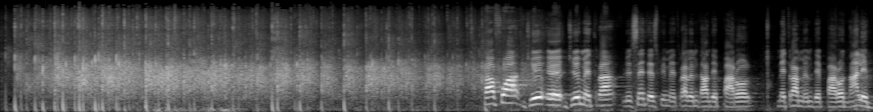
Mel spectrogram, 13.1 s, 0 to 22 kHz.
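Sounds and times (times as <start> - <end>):
church congregation applauding with dense steady clapping: 0.0 - 8.3
speech: 7.3 - 13.0.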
